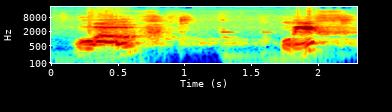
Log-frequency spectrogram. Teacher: One remarkable feature of this variety is a light L, the sound that you would find in a word like, love, leaf.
